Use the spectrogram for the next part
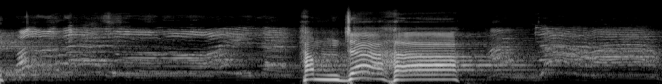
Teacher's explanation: এক নম্বর মাখরাজ হলকের শুরু হইতে হামজা হা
